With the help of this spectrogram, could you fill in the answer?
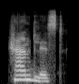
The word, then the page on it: handlist: Indian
